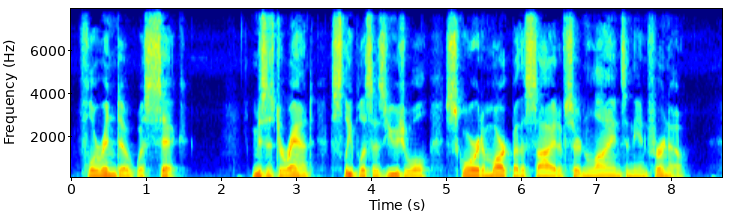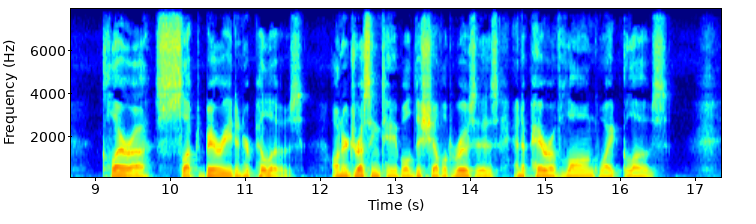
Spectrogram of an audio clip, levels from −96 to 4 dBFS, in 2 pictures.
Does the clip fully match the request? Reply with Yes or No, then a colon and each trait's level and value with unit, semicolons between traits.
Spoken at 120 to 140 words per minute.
Yes: slow, 135 wpm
